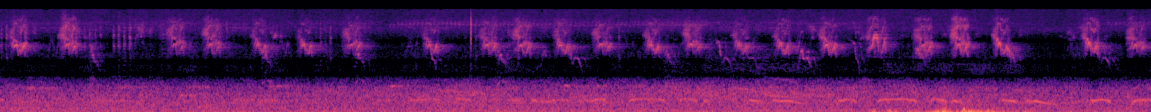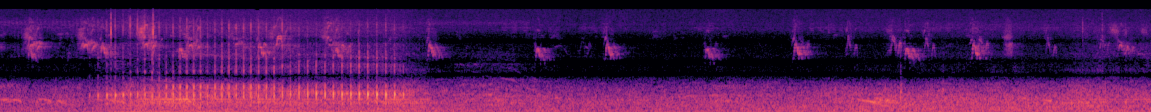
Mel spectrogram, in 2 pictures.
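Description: Small birds chirping in quick, repeated high notes, with a low wavering cooing call underneath in the first half. A short low rumble comes near the middle, followed by a rattling that lasts about four seconds.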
